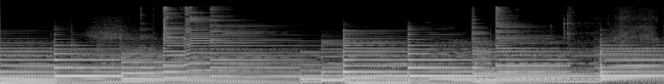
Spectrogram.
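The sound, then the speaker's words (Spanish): A live band plays a loud, full instrumental intro of its first hit song: sustained chords shift every second or so, with occasional cymbal-like crashes punctuating the steady music. No voices are heard. “el primer éxito, el primer éxito precisamente fue, suena más o menos así. A ver, un tonito.”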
